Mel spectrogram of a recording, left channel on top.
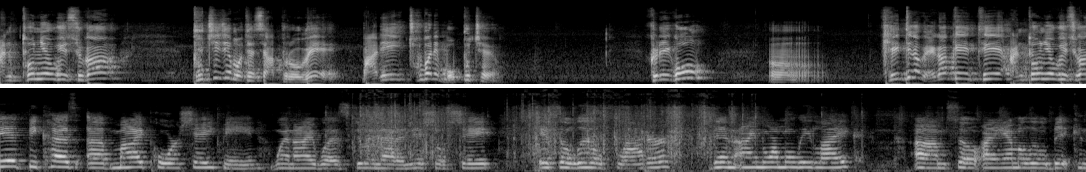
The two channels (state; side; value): different; both; correlation 0.00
